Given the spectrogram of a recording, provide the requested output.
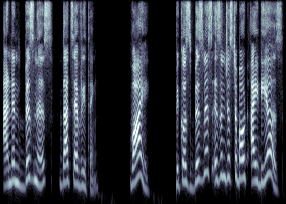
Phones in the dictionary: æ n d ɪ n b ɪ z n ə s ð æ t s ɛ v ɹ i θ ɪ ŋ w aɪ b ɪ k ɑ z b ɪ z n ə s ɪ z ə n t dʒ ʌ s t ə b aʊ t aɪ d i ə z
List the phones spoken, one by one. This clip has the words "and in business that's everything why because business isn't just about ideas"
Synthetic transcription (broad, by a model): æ n d ɪ n b ɪ z n ə s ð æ t s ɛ v ɹ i t ɪ ŋ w aɪ b ɪ k ɑ z b ɪ z n ə s ɪ z ə n t dʒ ʌ s t ə b aʊ t aɪ d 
